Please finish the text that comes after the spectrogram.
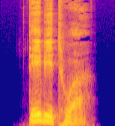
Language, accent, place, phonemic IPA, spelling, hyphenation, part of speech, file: German, Germany, Berlin, /ˈdeːbitoːɐ̯/, Debitor, De‧bi‧tor, noun, De-Debitor.ogg
- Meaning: debtor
